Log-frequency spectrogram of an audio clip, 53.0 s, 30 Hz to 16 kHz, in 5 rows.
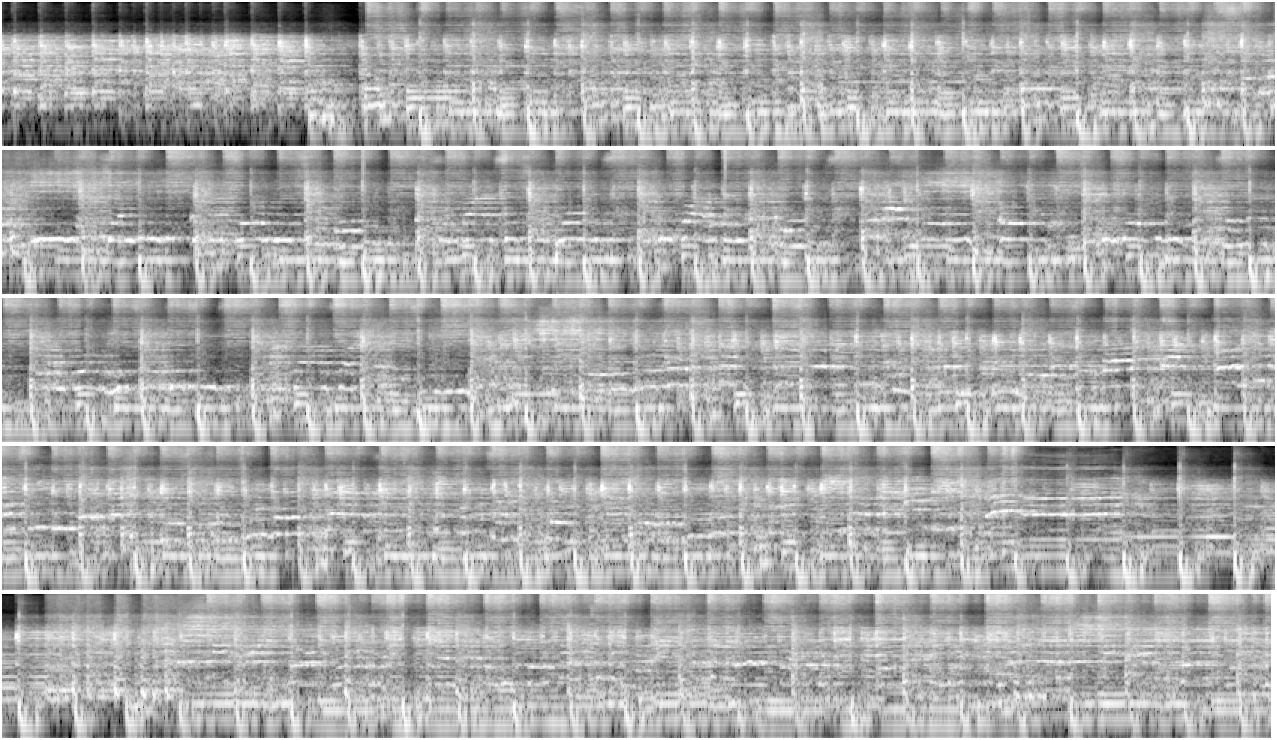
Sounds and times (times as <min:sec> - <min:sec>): Music: 0:00.0 - 0:53.0.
